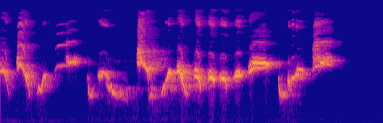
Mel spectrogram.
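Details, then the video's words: White-rumped shama singing as a lure for other shamas: a continuous, varied torrent of slurred whistles and chattering notes, rising and falling quickly for about three and a half seconds. "PANCINGAN Murai batu untuk MEMIKAT murai lain AGAR GACOR dan TAMBAH ISIAN"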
